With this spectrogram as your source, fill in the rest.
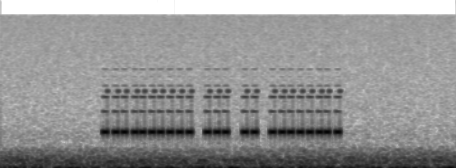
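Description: A rapid series of electronic blips sounds as text types out.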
